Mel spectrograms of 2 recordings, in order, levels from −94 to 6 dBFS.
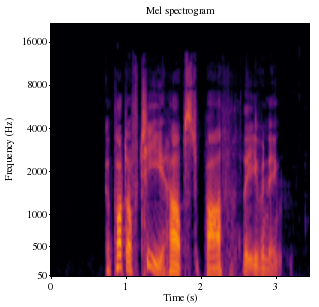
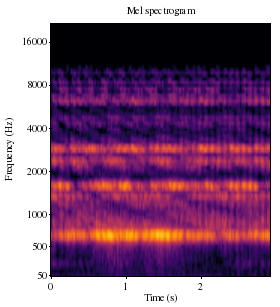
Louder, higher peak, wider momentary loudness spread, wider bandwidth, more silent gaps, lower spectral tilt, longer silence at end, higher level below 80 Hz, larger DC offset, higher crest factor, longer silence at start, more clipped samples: second, -22 LUFS vs -18 LUFS; about the same, -2 dBFS vs -4 dBFS; about the same, 12 LU vs 11 LU; first, 14 kHz vs 10.5 kHz; neither; first, -5.5 dB/octave vs 4 dB/octave; first, 0.4 s vs 0 s; first, -52 dBFS vs -84 dBFS; neither; first, 22 dB vs 14 dB; first, 0.75 s vs 0 s; neither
